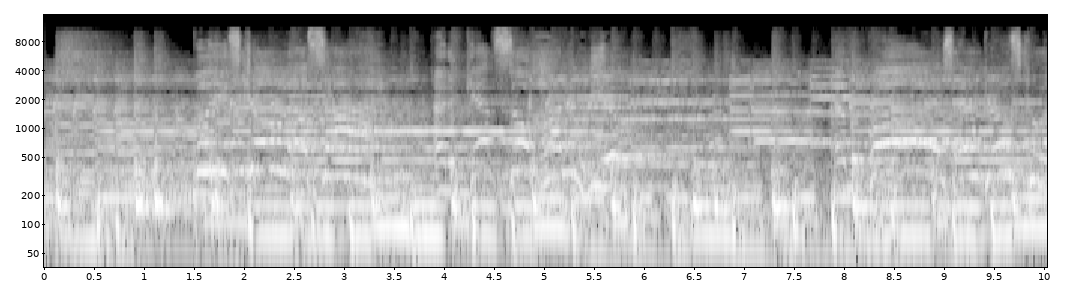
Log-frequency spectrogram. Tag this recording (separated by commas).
Music, Singing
